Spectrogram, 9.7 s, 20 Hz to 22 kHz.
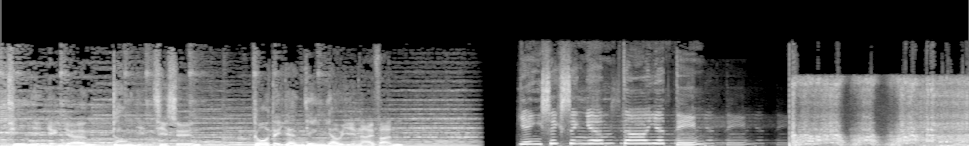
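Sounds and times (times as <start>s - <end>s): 
speech: 0.1s - 4.2s, 5.2s - 7.3s
car engine starting before driving off: 7.9s - 9.6s.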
